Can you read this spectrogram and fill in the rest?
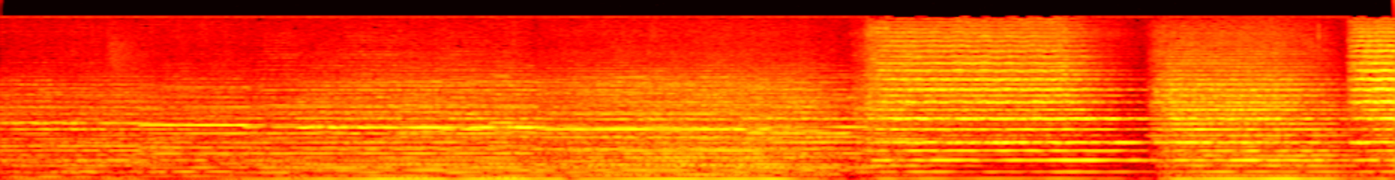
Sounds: fiddle, Musical instrument, Music

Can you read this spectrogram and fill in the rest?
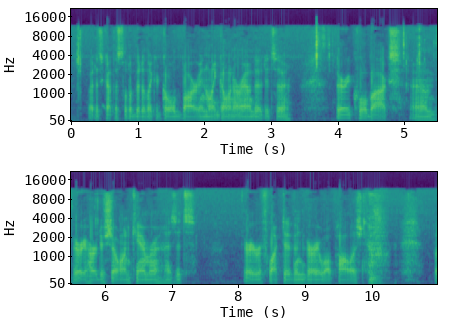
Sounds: inside a small room, Speech

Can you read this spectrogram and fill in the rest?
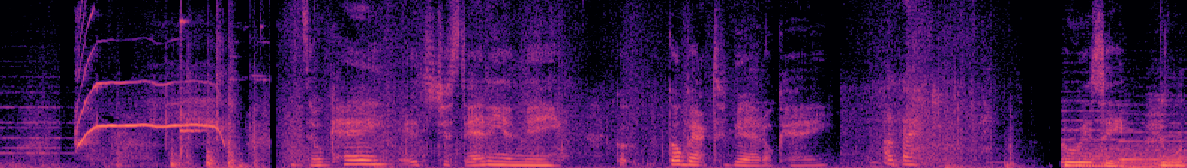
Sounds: Speech, Music, Tap

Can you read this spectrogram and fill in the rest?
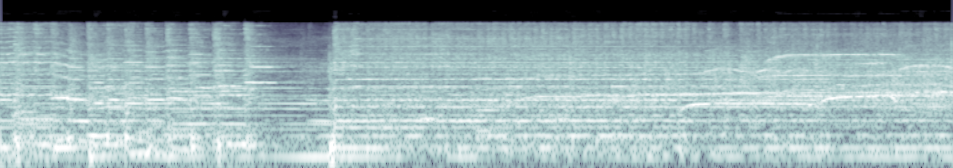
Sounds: Bluegrass, Music

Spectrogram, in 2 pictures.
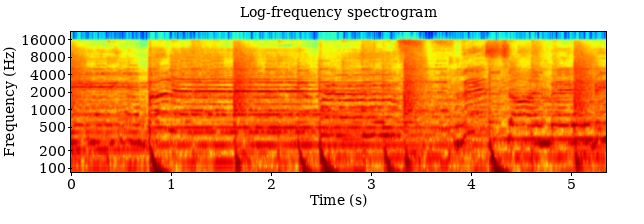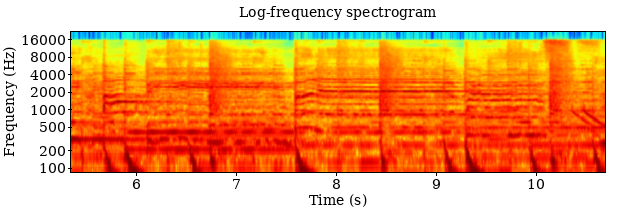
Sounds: Dubstep, Music

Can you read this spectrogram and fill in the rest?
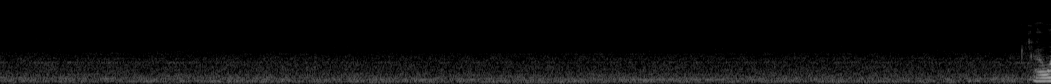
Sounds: Silence

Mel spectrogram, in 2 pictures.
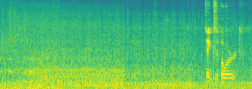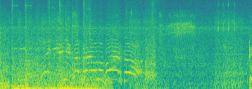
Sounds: Speech

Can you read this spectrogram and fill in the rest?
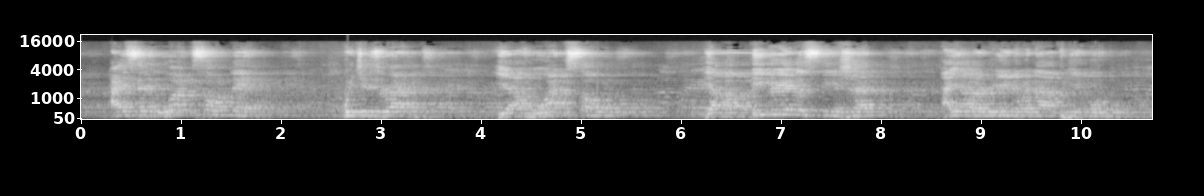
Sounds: Reverberation, Speech

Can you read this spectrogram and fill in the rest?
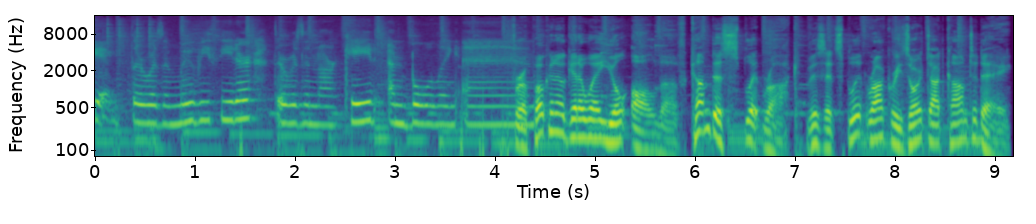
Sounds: Speech, Music

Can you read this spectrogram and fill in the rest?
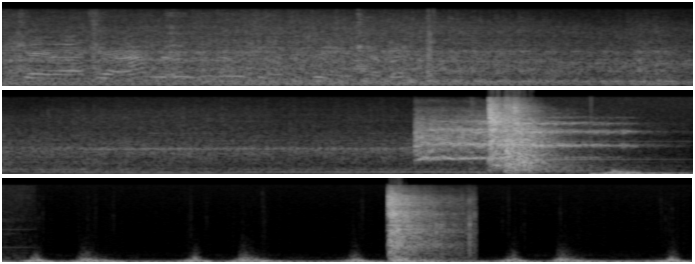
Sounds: Heart sounds

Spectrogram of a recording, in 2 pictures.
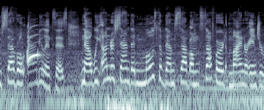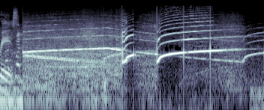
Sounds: Police car (siren), Emergency vehicle, Siren

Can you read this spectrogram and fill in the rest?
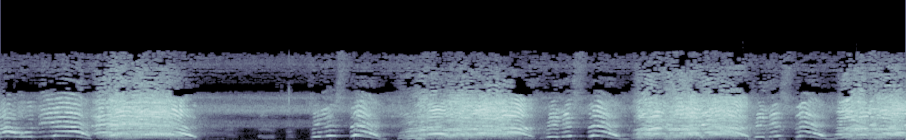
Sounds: children shouting

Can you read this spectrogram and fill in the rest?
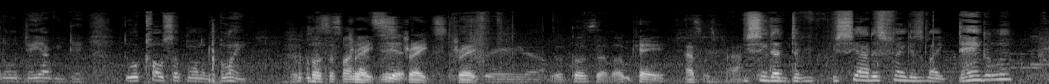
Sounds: Speech

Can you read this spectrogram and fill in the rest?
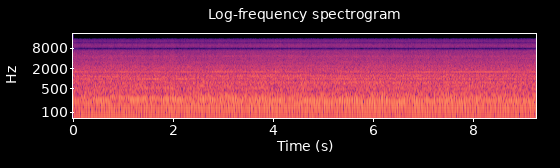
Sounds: Vehicle, Truck

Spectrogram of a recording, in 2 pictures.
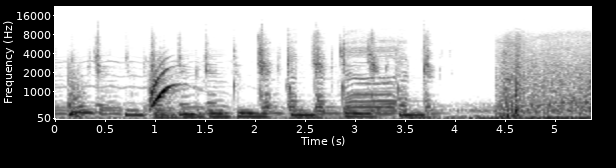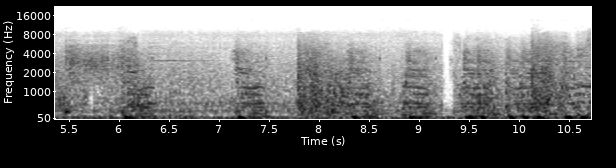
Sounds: Music

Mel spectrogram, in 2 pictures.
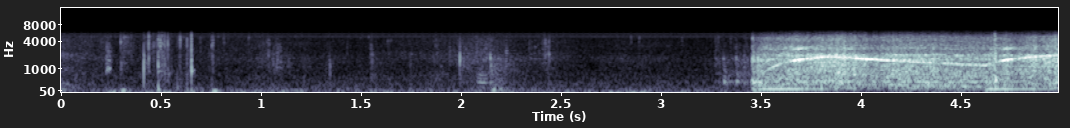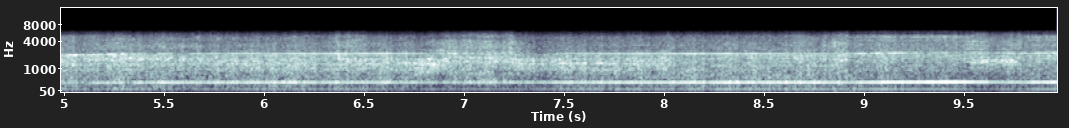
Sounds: Vacuum cleaner

